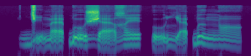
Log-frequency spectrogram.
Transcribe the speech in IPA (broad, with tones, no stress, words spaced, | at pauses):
ɟḭ˧˩mæ̰˧ɓṵ˥˧ ʒæ̰˧˩ ʁe˧ | ṵ˩˧ʎæ̰˩˧ɓɯ˥˧ ŋɑ˧˩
